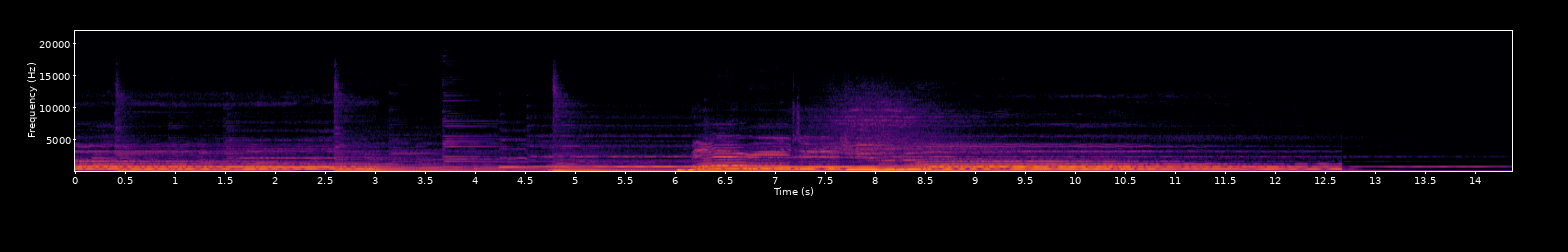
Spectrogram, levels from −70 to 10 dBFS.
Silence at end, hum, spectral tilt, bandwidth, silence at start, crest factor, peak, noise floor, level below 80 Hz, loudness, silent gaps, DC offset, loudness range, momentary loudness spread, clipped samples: 0.3 s; 50 Hz at -55 dBFS; -7 dB/octave; 14.5 kHz; 0 s; 14 dB; -4 dBFS; -43 dBFS; -30 dBFS; -18 LUFS; none; under 0.1%; 9 LU; 13 LU; under 0.1%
